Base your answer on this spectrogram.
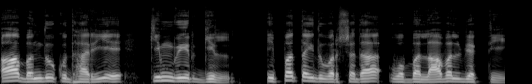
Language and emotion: Kannada, neutral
